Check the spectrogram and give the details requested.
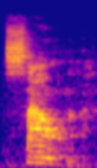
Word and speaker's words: sauna: and by the way always remember to pronounce it sound and not sawn I like I grew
